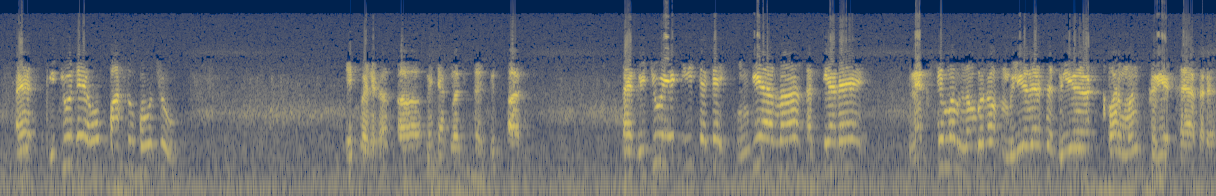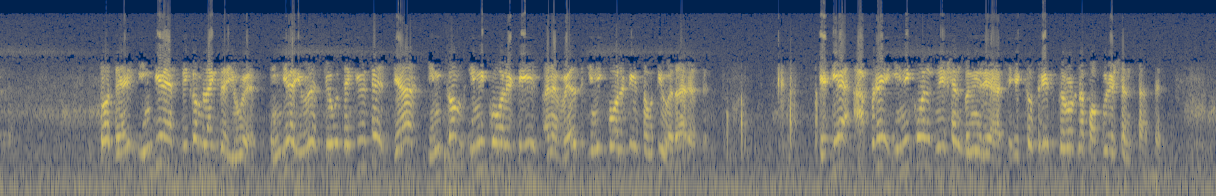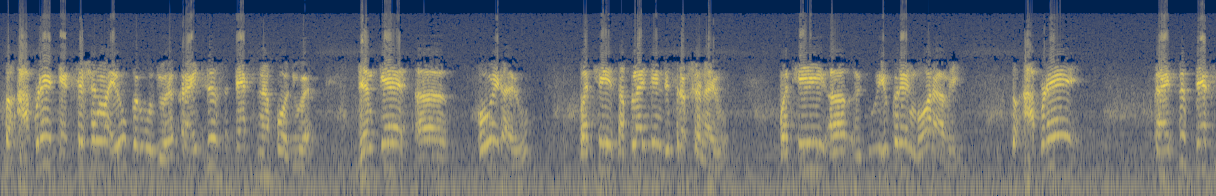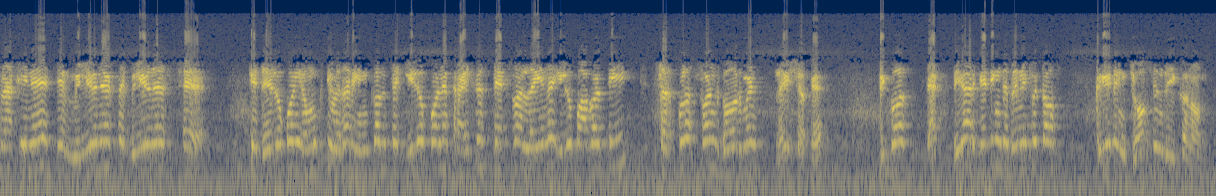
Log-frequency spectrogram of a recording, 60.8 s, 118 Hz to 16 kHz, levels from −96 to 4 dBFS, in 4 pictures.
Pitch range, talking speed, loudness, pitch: 210-245 Hz, 120 wpm, -10 LUFS, 225 Hz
